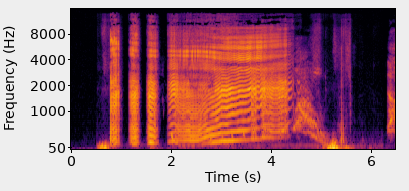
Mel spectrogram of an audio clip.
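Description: A recorded fart: three short puffs lead into a long, drawn-out tonal fart that rises in pitch and buzzes for a couple of seconds, then trails off into a lower sputter. No talking.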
